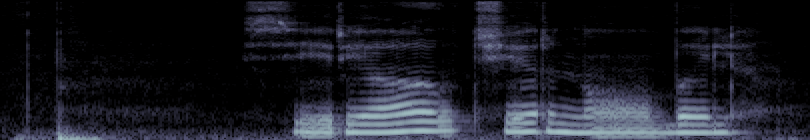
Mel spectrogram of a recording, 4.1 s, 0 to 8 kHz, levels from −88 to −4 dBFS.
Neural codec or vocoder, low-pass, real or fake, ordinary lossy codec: codec, 16 kHz, 16 kbps, FreqCodec, smaller model; none; fake; none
